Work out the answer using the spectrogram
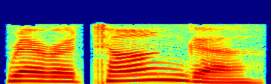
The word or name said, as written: Rarotonga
